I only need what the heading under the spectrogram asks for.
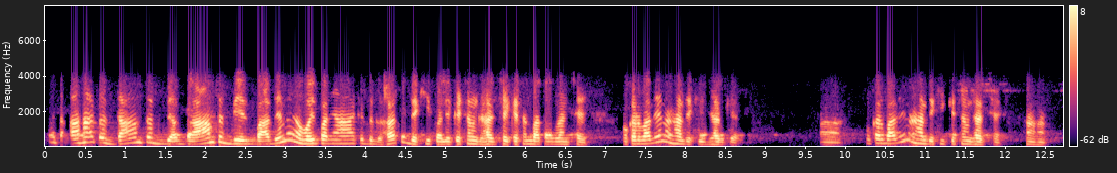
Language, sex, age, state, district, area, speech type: Maithili, male, 30-45, Bihar, Purnia, urban, conversation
